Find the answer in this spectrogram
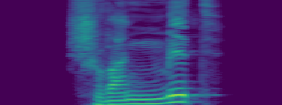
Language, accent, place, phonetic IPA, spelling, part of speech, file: German, Germany, Berlin, [ˌʃvaŋ ˈmɪt], schwang mit, verb, De-schwang mit.ogg
- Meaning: first/third-person singular preterite of mitschwingen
